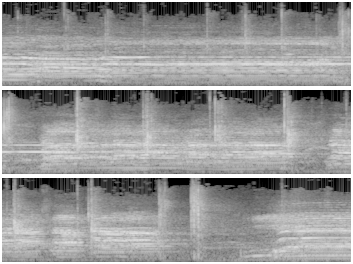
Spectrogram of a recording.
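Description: Barbershop quartet singing a cappella in four-part harmony, holding long chords, with two short breaks in the second half.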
